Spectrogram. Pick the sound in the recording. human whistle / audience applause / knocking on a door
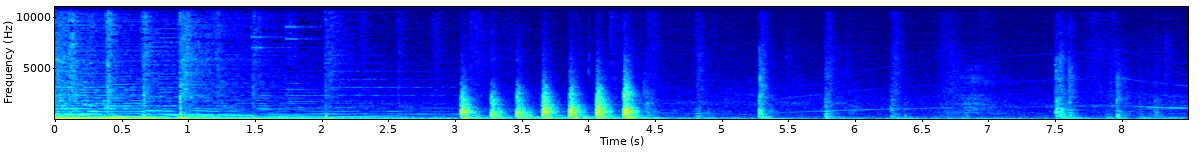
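knocking on a door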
